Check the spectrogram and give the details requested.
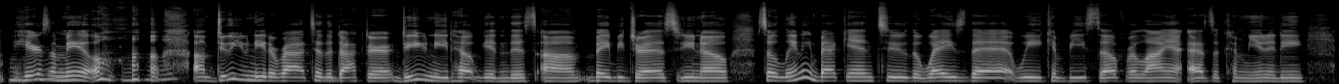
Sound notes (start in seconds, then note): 0.9 chuckling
